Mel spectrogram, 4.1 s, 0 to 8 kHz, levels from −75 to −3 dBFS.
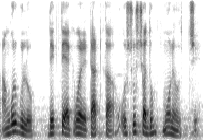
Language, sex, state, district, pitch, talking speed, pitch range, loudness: Bengali, male, West Bengal, Cooch Behar, 145 Hz, 120 wpm, 135-165 Hz, -18 LUFS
